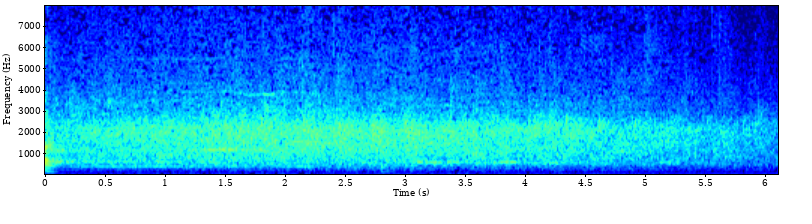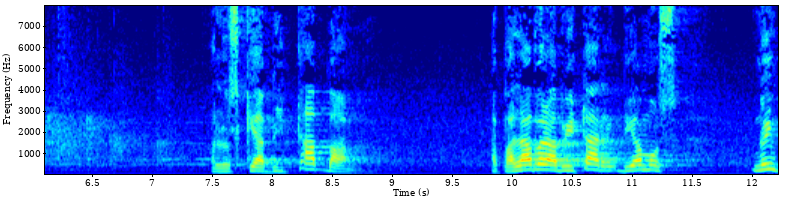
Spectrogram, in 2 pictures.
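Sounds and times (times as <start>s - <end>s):
loud applause from a large crowd: 0.0s - 7.5s
speech: 7.5s - 8.8s, 9.8s - 12.2s.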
